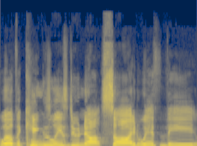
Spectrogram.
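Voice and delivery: high, loud, drawn-out mock declaration; haughty drama character. Retelling the K-dramas she is stuck on, hammed-up haughty. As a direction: proclaim it slowly like an overacted soap.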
